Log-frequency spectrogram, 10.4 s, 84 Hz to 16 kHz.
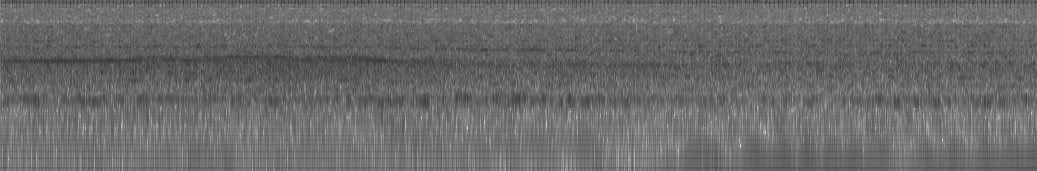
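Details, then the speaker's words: Generator engine running on a wood-gasifier kit fed 100% wood chips: an even hum whose pitch sags midway, then holds lower. RPM drops as the shop battery bank takes a charging load of about 54 V at 20 A, roughly 1000 W. "okay and I already heard that the RPM rolled down like that that's the battery Bank in the shop uh applying a loads of the battery so we're charging at about 54 volts at 20 amps it's roughly a thousand Watts"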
